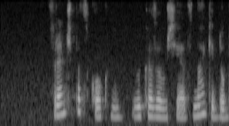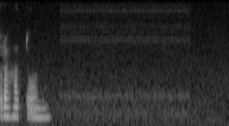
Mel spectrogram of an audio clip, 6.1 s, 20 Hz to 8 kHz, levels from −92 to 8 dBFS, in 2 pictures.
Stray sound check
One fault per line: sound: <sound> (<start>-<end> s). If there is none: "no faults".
no faults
